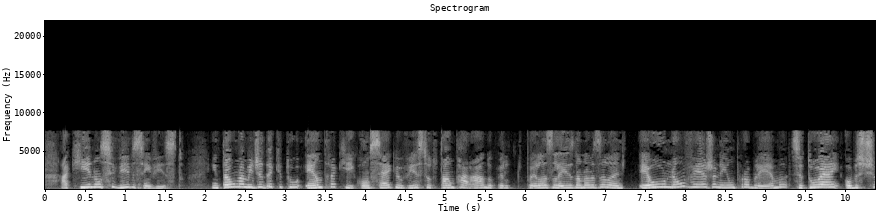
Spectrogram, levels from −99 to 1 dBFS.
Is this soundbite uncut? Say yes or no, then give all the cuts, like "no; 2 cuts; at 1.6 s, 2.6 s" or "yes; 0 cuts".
no; 3 cuts; at 2.0 s, 7.2 s, 9.3 s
